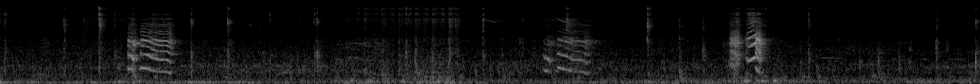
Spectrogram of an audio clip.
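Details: Hand-fed wild cockatoos crowding a home deck in Australia on a cold, wet winter Sunday; three harsh, raspy screeches spaced a few seconds apart, the last loudest, with low rumbling background.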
